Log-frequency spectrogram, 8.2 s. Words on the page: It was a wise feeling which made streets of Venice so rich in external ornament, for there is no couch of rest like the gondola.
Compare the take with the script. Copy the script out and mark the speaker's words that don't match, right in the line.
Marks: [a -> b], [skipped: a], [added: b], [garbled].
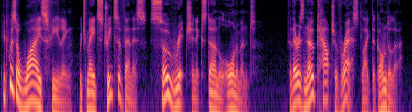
It was a wise feeling which made streets of Venice so rich in external ornament, for there is no couch of rest like the gondola.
